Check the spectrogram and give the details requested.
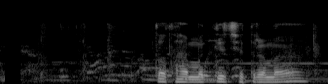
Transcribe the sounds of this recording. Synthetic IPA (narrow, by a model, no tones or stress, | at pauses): t̪ʌt̪ʰamʌd̪ʱjʌt͡sʰet̪rʌma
